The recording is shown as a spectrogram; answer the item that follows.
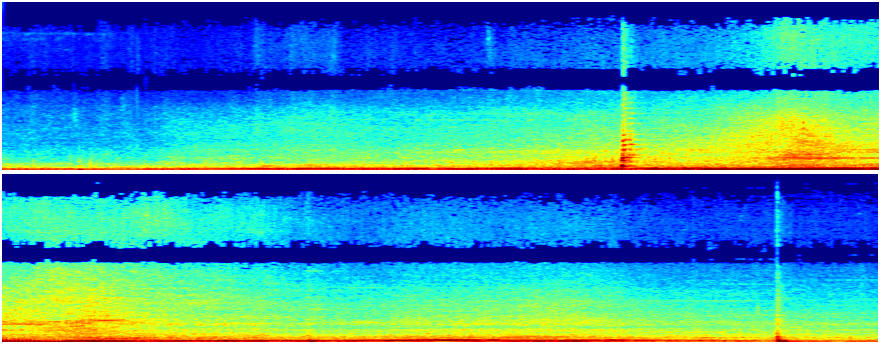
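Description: City street traffic with low engine rumble throughout. A motor scooter passes close by about halfway through, the loudest moment. A sharp click about six seconds in.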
